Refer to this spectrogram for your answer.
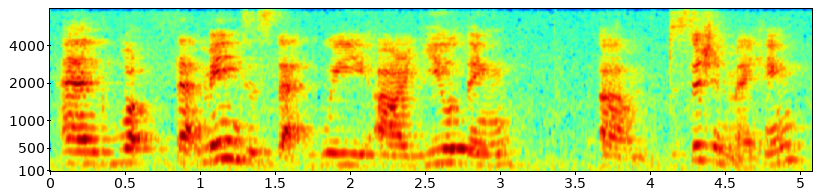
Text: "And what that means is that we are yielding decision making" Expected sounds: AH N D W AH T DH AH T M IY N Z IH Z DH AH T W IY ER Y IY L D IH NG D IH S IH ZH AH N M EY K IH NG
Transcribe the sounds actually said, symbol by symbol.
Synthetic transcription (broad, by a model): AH N W AH T DH AH T M IY N Z IH Z DH AH T W IY ER Y IY L D IH NG D IH S IH ZH AH N M EY K IH NG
